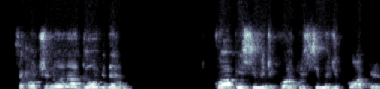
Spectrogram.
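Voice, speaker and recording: This man's voice has a dark, mellow tone. He talks at a fairly quick pace with lively intonation. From Minas Gerais, Brazil (Belo Horizonte). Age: 60s. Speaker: sales trainer. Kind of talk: lecture.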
